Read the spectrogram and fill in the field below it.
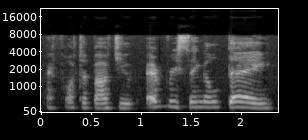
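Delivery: put-on a gentle bear telling his old friend he missed him; Pooh voice. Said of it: "and Pooh's like".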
